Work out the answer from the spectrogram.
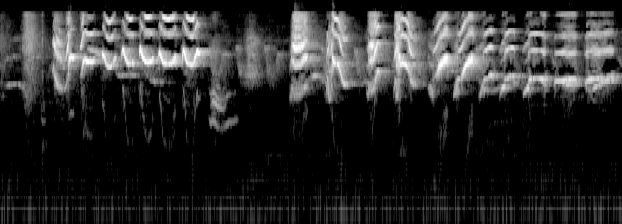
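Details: Oriental magpie-robin, a white-breasted caged bird after moulting, in full song packed with imitated small-bird phrases: rapid high whistled and rising-falling notes in two loud bursts separated by a brief pause.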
